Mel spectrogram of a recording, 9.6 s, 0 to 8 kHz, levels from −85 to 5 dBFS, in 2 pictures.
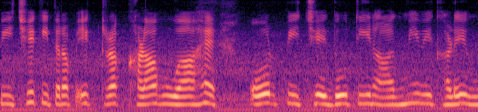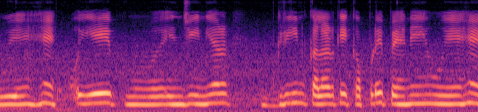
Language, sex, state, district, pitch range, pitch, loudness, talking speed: Hindi, female, Bihar, Jahanabad, 215-240 Hz, 230 Hz, -14 LUFS, 170 wpm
